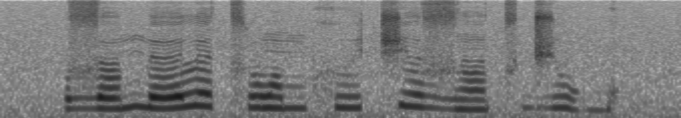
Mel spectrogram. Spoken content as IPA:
z ɐ n ɛ l ɛ t͡s β ɐ̃ m x ɨ t͡ʃ ɘ z ɐ̃ t͡s d͡ʒ u ɡ

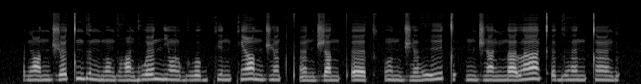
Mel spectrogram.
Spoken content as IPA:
ɡ ɑ̃ n d͡ʒ œ t ŋ ɡ ə ŋ ɡ õ ɡʱ ɑ̃ ɡ w œ n j õ l ɡʱ o ɡ kʲ u n kʲ ɑ̃ n d͡ʒ œ̃ t pʼ œ̃ n d͡ʒ a n pʼ ɜ t͡sʼ ũ n d͡ʒ ə̃ ɦ ɨ t | n d͡ʒ ã ɡ n a l ã kʼ ə ɡ ɦ ə̃ n t œ̃ ɡ

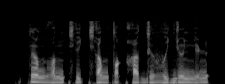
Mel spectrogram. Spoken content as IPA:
t œ̃ n ðˤ i n cʰ ɪ cʰ ɐ n tˤ ɐ qʰ i d ʏ v ə ɟ œ̃ ɲ ɪ ɳ

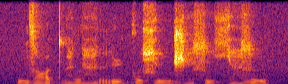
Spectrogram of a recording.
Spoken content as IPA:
n z ɑ tʷ æ̤ l æ̤ r y ɡ o ɕ y n d͡ʒ e̤ ɬ i ç æ̤ ɮ ɯ

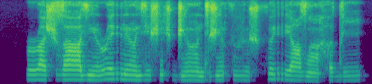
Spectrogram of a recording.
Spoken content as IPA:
ɹ a ʃ z aː zʲ ə̃ ɹ e rʲ ə̃ː zʲ e ʃ ə̃ ʃ d͡ʒ ə̃ː dʲ ə ʒ ẽ θ v y ʃ θ y rʲ eː zˤ ẽ h ə d i

